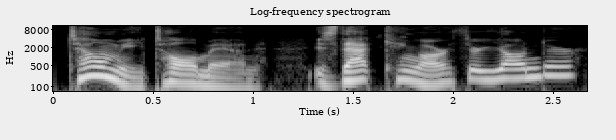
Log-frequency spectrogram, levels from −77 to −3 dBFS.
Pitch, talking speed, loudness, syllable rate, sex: 160 Hz, 200 wpm, -20 LUFS, 4.8 syllables/s, male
